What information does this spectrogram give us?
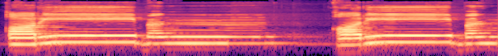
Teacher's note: کاف باریک نہیں کرنی، نمایاں پڑھا جائے گا موٹا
